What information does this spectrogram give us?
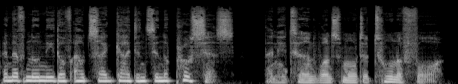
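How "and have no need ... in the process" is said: high, self-assured rebuff; curt retort. A narrator's reading. Masterful Chauvelin rejects outside guidance, curtly. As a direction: dismiss the advice curtly, pitched up. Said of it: "retorted Chauvelin curtly".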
